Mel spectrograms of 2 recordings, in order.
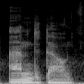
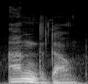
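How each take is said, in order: No difference in how they are said.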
